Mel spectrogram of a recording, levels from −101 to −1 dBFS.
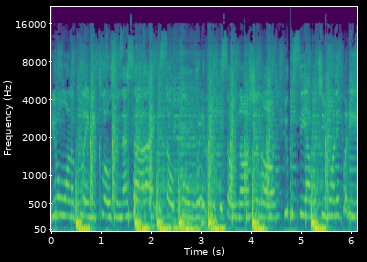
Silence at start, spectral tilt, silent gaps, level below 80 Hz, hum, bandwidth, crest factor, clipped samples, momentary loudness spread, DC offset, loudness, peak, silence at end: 0 s; -5 dB/octave; none; -20 dBFS; none; 15.5 kHz; 14 dB; under 0.1%; 7 LU; under 0.1%; -17 LUFS; 0 dBFS; 0 s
